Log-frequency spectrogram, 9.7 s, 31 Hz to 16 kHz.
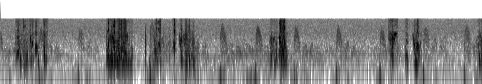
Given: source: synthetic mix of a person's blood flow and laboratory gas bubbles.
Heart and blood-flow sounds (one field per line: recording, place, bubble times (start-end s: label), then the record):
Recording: Doppler ultrasound of blood flow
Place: subclavian vein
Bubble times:
0.29-0.82 s: bubbles
0.84-0.96 s: bubbles
2.10-2.66 s: bubbles
3.06-3.22 s: bubbles
3.43-3.52 s: bubbles
3.56-3.90 s: bubbles
5.38-5.75 s: bubbles
7.75-7.95 s: bubbles
8.07-8.17 s: bubbles
8.24-8.43 s: bubbles
9.54-9.66 s: bubbles
From the record:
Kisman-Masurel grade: 223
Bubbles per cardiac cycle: several, 3 to 8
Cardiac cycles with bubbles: 10 to 50%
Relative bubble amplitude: loud (0.450 to 0.775)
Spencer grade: 2 (many but less than half of the cardiac periods contain bubble signals, singularly or in groups)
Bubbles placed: anywhere in the cardiac cycle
